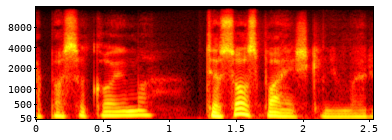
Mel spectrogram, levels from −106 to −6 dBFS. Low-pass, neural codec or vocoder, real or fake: 14.4 kHz; autoencoder, 48 kHz, 32 numbers a frame, DAC-VAE, trained on Japanese speech; fake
